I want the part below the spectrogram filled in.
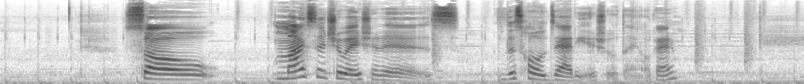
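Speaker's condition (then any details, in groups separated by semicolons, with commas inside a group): No condition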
